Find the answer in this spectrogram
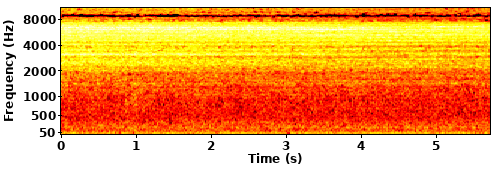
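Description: Steady hiss and hum of an MTR East Rail Line electric train standing at the platform, its roof air-conditioning and auxiliary equipment running, with a faint high steady whine.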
